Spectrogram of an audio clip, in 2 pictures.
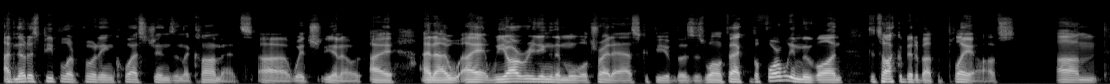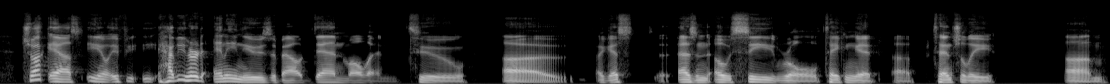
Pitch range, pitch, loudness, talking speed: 90-120 Hz, 105 Hz, -21 LUFS, 190 wpm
